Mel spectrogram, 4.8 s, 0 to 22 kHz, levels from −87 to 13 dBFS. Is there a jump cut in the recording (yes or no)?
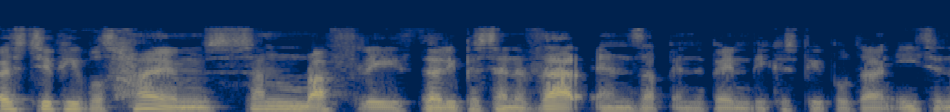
yes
